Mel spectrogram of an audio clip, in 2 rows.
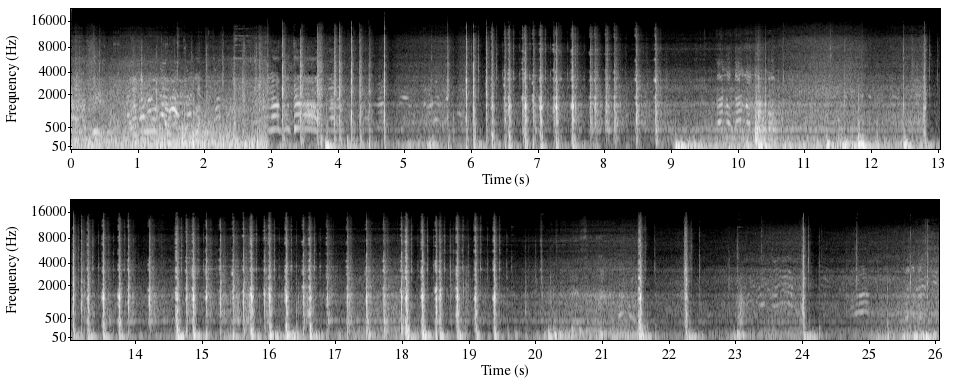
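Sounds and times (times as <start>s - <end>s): gunshots: 5.9s - 9.0s, 12.8s - 19.6s.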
